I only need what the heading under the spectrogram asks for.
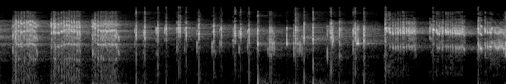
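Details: High-pitched swiftlet twitters: a few buzzy, trilled bursts, then scattered sharp clicks and chips, ending in sustained shrill buzzing chirps.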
